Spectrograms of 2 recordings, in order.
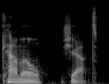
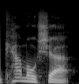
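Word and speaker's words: Camille Chat: size of a truck called camel shot I mean camel sure I think it's pronounced camel or Cam Welsh at absolutely nothing I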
